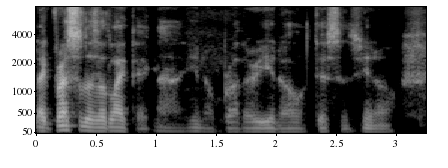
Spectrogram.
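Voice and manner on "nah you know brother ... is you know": low, much softer whisper. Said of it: "see how I'm whispering?".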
